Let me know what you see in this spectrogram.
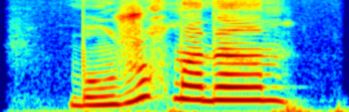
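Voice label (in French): "bonjour madame", French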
